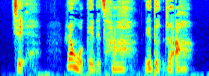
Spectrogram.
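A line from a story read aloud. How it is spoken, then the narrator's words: Mischievous snicker. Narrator (Chinese): 小峰嘿嘿的坏笑几声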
